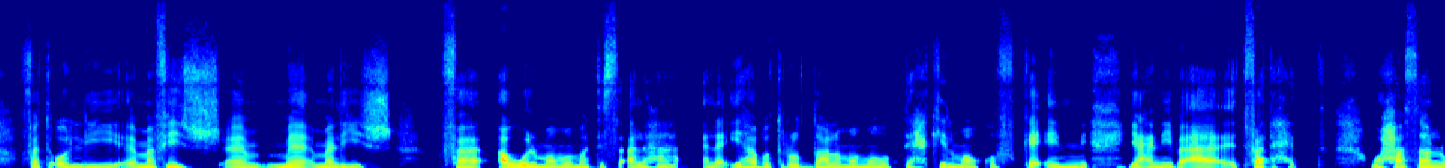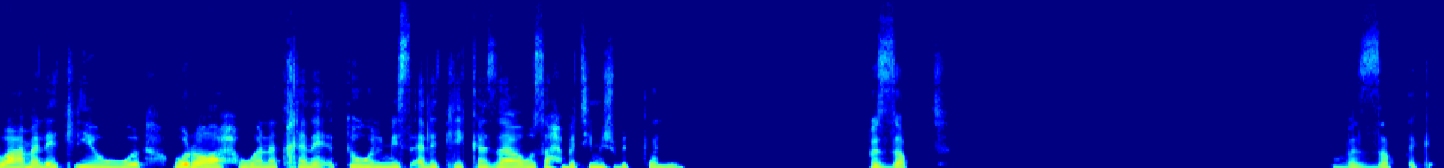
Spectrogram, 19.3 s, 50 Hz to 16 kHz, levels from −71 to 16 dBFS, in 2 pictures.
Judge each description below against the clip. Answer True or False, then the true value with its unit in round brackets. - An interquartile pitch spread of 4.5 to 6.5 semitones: True (5.0 semitones)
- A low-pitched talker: False (225 Hz)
